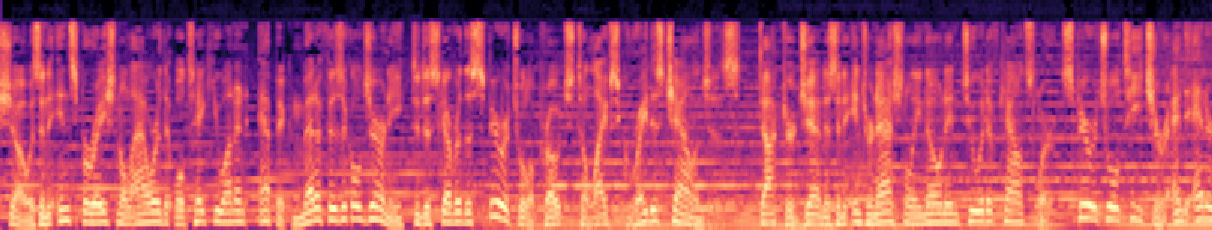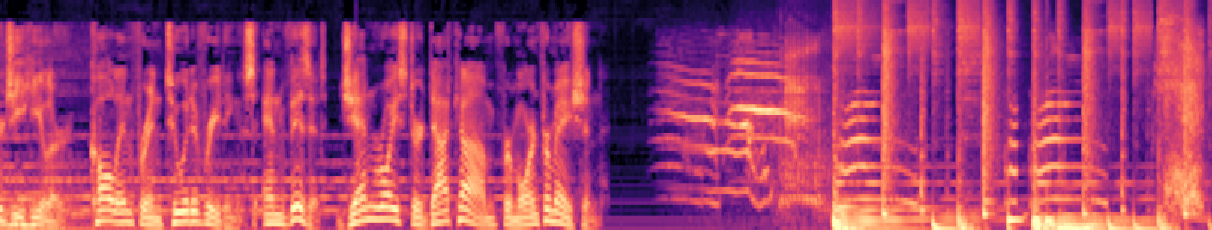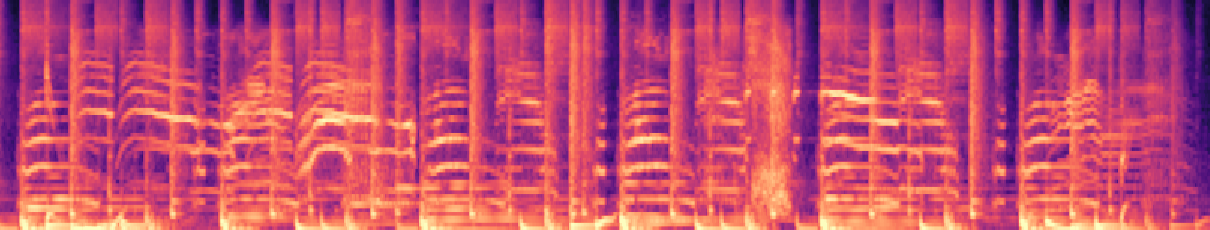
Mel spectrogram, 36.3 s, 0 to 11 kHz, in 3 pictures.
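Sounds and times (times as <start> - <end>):
speech: 0.1 - 18.2
sampled cat meows strung into a bouncy Christmas song melody: 18.7 - 21.3, 22.2 - 23.2, 24.5 - 36.0
steady instrumental backing music: 20.5 - 36.3.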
